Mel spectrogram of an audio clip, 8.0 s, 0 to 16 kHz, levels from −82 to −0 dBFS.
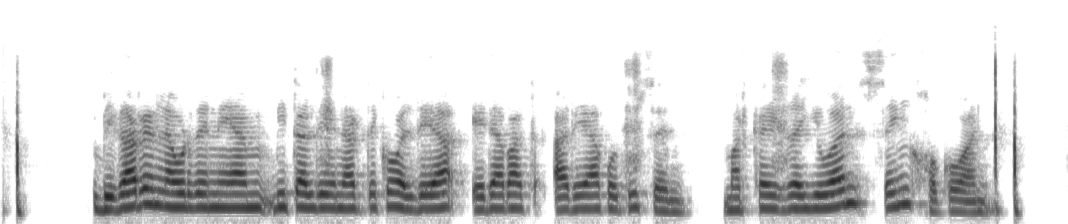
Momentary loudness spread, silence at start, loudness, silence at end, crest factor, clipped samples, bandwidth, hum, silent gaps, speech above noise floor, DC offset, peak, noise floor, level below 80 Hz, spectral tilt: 9 LU; 0.15 s; -22 LUFS; 0.35 s; 22 dB; under 0.1%; 7.4 kHz; none; none; 56 dB; under 0.1%; 0 dBFS; -77 dBFS; -72 dBFS; -7 dB/octave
